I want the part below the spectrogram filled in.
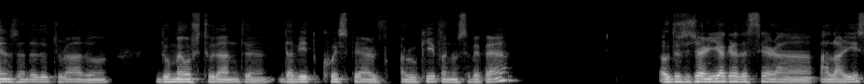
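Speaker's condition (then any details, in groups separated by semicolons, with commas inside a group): No condition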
